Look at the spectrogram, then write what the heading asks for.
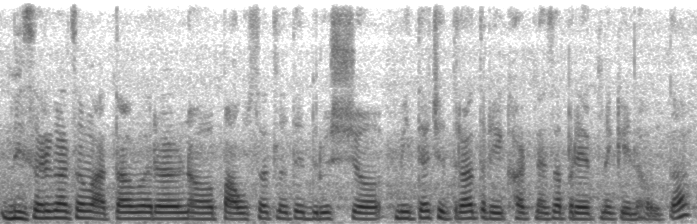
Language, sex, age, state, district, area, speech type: Marathi, female, 18-30, Maharashtra, Solapur, urban, spontaneous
